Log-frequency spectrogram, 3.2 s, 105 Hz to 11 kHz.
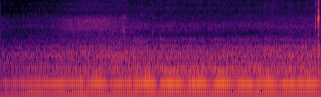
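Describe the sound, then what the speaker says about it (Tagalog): Kawasaki ZH2 motorcycle engine idling while warming up, a steady low rumble with a strong even hum that holds level throughout, close and loud, with no talking. "So painitan tayo ng bike."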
